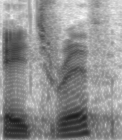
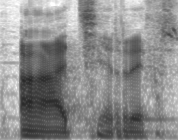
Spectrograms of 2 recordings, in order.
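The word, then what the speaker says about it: Ahrefs: exactamente Cómo se pronuncia yo digo siempre age red Pero puedes llamarla a H red si quieres y sabes que tienen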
